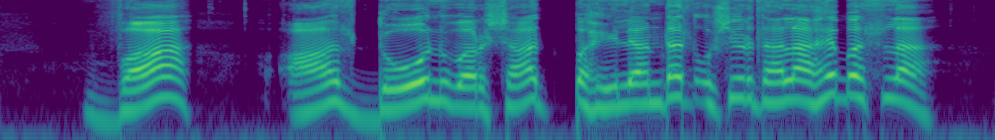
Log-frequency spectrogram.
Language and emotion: Marathi, surprised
